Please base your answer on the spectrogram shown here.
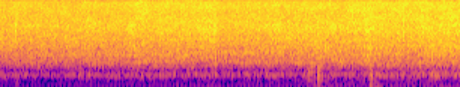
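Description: Sausage meat made from a hot and mild mix sizzles in a pan before any olive oil goes in, a steady close frying hiss with a faint low hum beneath it and a couple of soft clicks near the end.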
